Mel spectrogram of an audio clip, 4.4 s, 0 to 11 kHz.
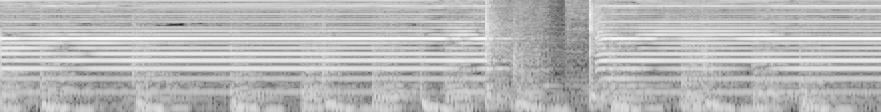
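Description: Small 5 V electronic buzzer sounding a steady, high, buzzy tone as its circuit is switched by a rocker switch: it sounds for about two and a half seconds, stops for half a second, then sounds again. Background music with a beat plays underneath.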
